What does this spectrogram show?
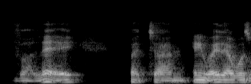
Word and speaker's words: Vale: informed me that uh my reference to vail was meant to be pronounced valet um and i hope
